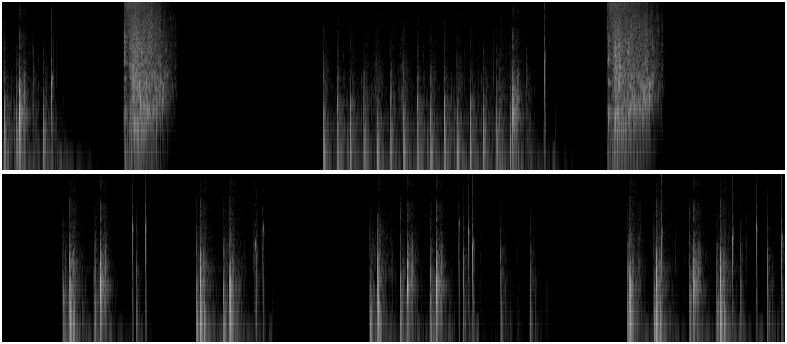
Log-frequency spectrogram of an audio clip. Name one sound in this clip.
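Stone blocks break with crunching thuds.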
